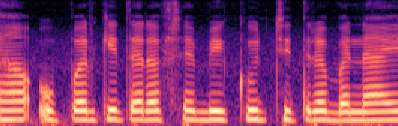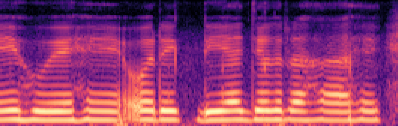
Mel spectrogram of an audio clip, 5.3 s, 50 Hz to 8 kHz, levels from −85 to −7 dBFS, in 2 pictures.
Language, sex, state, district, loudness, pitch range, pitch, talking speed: Hindi, female, Gujarat, Valsad, -14 LUFS, 205-215 Hz, 210 Hz, 190 wpm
